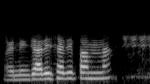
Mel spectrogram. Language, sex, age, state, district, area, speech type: Assamese, female, 45-60, Assam, Barpeta, rural, conversation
